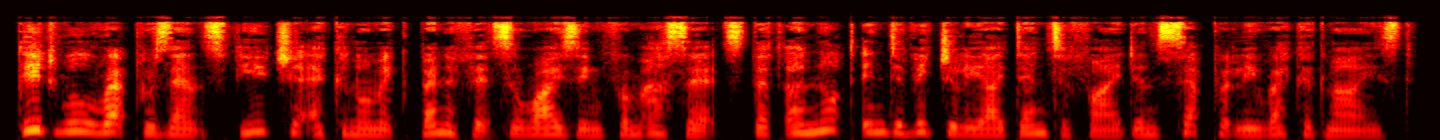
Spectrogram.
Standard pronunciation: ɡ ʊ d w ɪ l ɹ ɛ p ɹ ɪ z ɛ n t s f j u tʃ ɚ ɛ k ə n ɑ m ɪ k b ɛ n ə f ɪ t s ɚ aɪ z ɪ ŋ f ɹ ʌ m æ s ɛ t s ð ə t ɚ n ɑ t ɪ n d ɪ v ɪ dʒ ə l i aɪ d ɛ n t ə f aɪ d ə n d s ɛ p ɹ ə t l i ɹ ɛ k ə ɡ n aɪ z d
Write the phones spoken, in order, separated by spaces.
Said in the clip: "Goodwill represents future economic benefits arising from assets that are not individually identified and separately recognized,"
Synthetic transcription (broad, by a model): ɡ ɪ d w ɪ l ɹ ɛ p ɹ ɪ z ɛ n t s f j u tʃ ɚ ɛ k ə n ɑ m ɪ k b ɛ n ə f ɪ t s ɚ aɪ z ɪ ŋ f ɹ ʌ m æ s ɛ t s ð ə t ɚ n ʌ t ɪ n d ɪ v ɪ dʒ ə l i aɪ d ɛ n t ə f aɪ d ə n s ɛ p ɹ ə t l i ɹ ɛ k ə ɡ n aɪ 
